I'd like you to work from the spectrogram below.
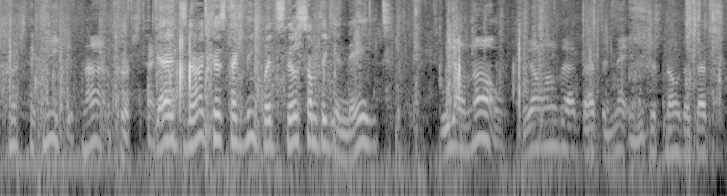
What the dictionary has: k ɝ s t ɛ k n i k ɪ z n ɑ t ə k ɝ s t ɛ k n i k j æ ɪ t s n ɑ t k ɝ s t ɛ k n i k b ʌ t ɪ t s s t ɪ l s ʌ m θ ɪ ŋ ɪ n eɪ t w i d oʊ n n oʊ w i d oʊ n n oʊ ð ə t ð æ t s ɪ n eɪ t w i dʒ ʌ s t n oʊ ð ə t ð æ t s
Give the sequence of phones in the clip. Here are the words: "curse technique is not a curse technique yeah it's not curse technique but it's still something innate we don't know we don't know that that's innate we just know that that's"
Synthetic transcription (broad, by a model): k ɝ s t ɛ k n i k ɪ s n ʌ t ə k ɝ s t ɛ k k j æ ɪ t s n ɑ t k ɝ s t ɛ k n i k b ʌ t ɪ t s s t ɪ l s ʌ m θ ɪ ŋ ɪ n eɪ t w i d oʊ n n oʊ w i d oʊ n n oʊ ð ə t ð æ t s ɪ n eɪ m w i dʒ ʌ s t n oʊ ð ə t ð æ t s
